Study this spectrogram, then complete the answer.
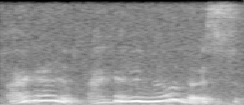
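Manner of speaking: high, eager inner voice; a sudden burning need to know; eager realization. Retold or imitated. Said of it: "I was like".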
